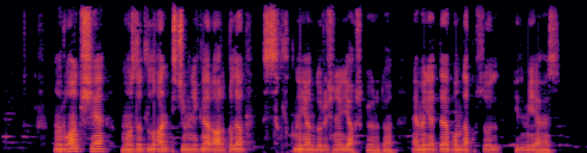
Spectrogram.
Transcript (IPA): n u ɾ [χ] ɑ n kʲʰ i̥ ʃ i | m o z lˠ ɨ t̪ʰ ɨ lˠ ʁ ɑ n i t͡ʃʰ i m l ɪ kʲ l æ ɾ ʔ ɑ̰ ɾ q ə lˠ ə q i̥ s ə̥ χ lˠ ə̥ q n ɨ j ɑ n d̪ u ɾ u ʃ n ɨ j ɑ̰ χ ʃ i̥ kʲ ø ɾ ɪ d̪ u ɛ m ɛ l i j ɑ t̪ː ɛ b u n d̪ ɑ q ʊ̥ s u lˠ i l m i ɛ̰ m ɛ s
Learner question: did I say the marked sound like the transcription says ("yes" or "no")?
no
